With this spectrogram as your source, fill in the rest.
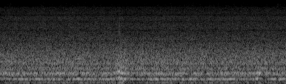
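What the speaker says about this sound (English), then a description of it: "And you can see the bees are really enjoying this." Honey bees crowd onto honey set out as feed, their steady buzzing drone filling the air close up and continuous, with a few louder passes near the middle and end.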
